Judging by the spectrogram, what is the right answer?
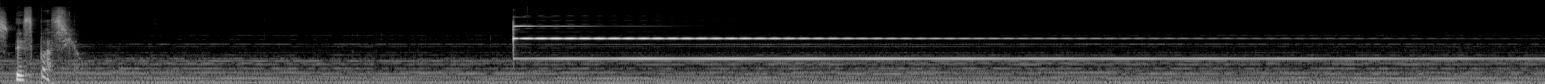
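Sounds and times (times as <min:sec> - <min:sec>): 
speech: 0:00.0 - 0:00.9
meditation bell ringing: 0:05.1 - 0:15.4.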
